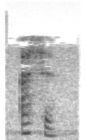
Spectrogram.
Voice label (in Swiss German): "asse", alsace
